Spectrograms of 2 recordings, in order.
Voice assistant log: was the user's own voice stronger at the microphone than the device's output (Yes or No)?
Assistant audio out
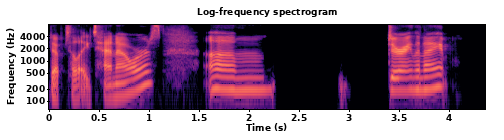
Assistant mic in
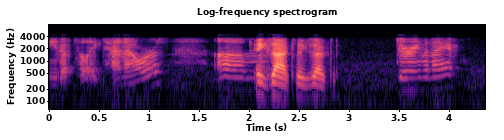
Yes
